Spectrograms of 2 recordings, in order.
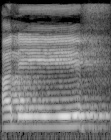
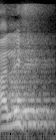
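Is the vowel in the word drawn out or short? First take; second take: drawn out; short. First: The vowel is stretched out too long. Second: The vowel is said quickly and short. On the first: The speaker calls it wrong. "इसको बच्चे ज़्यादा खींच देते हैं" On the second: The speaker calls it right. "जल्दी के साथ और सही तलफ़्फ़ुज़ के साथ"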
